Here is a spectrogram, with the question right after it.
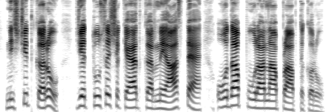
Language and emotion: Dogri, neutral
